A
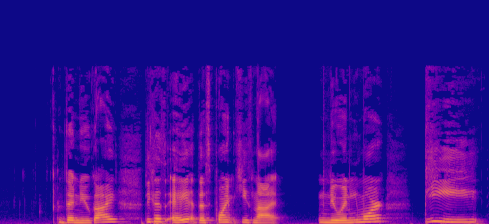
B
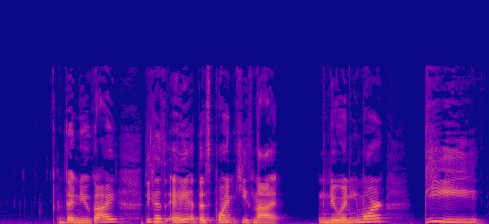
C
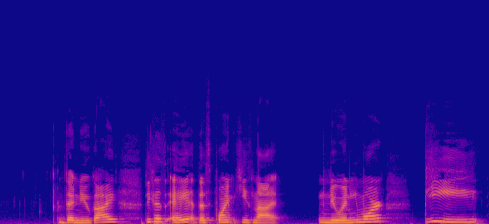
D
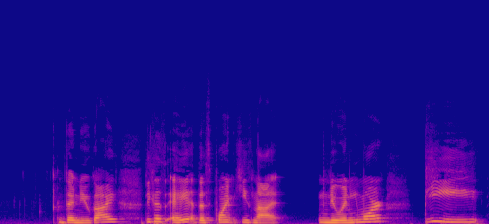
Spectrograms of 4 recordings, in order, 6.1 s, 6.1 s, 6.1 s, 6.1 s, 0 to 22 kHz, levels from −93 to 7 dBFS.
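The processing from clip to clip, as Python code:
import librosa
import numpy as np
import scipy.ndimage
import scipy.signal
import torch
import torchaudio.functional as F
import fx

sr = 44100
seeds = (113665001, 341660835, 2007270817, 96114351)

y1 = x
y2 = scipy.signal.sosfilt(scipy.signal.butter(2, 3800.0, 'lowpass', fs=sr, output='sos'), y1)
y3 = fx.comb_fb(y2, sr, f0_hz=210.0, decay_s=0.21, harmonics='all', damping=0.0, mix_pct=50)
y3 = y3 * 10.0 ** (3.5 / 20.0)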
